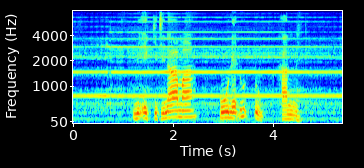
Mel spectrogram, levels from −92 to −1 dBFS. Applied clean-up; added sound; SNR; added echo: none; Bowed string instrument; 7 dB; none.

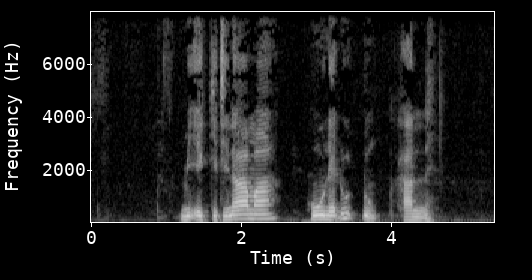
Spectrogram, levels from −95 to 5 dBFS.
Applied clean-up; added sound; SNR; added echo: none; none; none; none.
